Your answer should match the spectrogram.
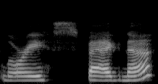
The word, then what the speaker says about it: Lori Spagna: I am here with my my guest today Lori spagna I believe is how you say your name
